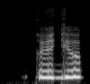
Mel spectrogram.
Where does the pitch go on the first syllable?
high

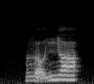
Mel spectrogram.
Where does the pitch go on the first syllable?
high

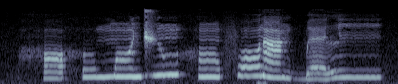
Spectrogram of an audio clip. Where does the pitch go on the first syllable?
low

